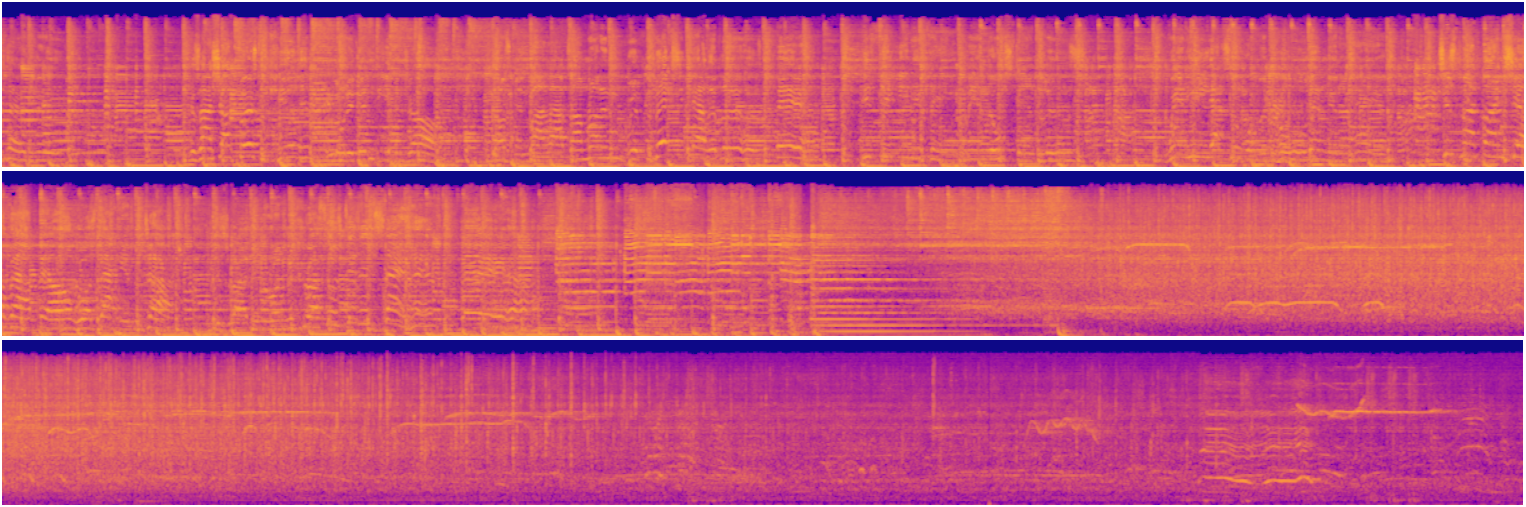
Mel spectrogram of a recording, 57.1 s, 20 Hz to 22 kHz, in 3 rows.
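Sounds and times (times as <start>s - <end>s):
rock band closing chord: 0.0s - 32.8s
audience applauding and cheering: 12.7s - 57.0s
crowd shouting: 30.4s - 57.0s.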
